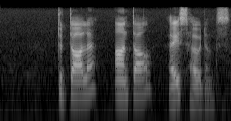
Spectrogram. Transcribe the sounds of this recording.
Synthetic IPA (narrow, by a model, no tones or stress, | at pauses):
tutɑːlə | ʔɑːntɐlˠ | ɦœɥsɦœwdəŋs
